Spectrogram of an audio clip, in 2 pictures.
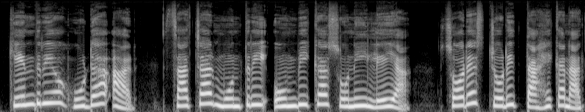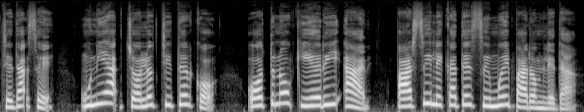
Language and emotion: Santali, neutral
